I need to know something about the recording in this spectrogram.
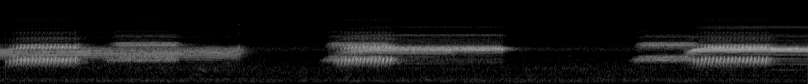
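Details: A backyard frog chorus on a Friday night gives loud, buzzy, nasal calls rising in bursts of about two seconds, with brief pauses between.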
